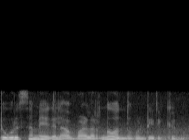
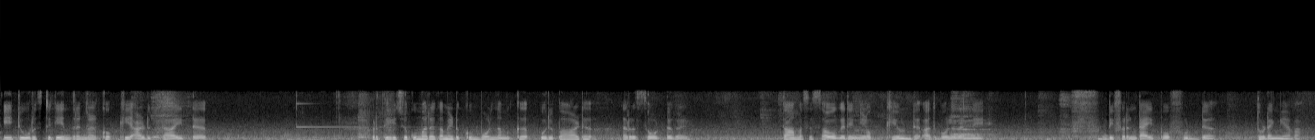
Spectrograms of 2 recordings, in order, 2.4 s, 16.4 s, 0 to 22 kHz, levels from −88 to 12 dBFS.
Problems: constant background noise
